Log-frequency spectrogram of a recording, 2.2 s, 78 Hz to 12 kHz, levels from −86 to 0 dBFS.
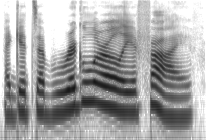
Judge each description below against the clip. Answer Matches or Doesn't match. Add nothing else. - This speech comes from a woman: Matches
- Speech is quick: Doesn't match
